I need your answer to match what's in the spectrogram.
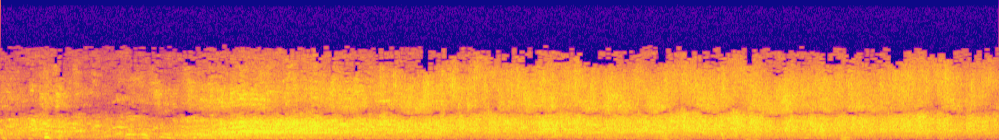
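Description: Studio audience applause, a dense, steady wash of clapping that swells after the first couple of seconds and holds at an even level for the full ten seconds, with faint murmuring mixed in.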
